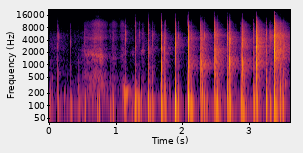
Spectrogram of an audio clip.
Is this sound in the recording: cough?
no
